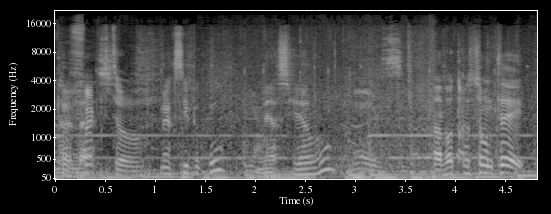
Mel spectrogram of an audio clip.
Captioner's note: speaking in foreign language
